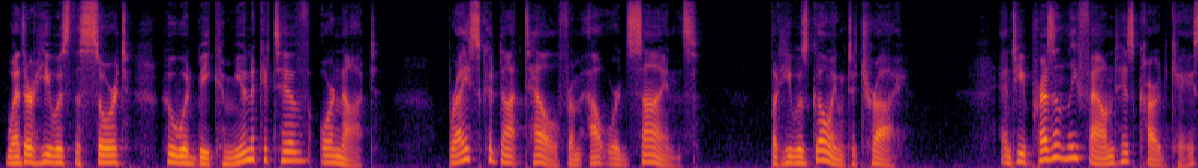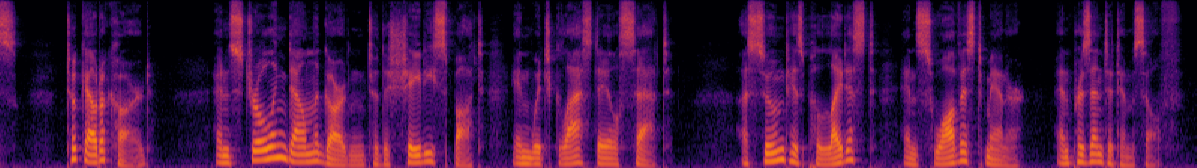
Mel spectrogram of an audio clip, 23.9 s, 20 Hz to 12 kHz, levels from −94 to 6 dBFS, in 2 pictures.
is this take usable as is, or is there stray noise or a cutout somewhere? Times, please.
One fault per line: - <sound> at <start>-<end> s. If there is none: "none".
none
